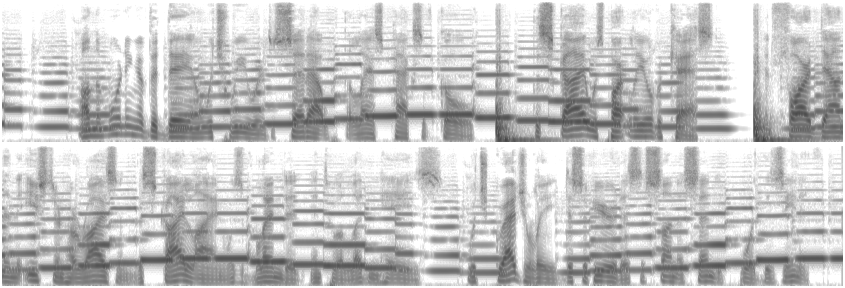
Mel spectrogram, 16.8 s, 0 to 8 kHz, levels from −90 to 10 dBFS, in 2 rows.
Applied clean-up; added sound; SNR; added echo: none; Wind instrument, woodwind instrument + Knock; -3 dB; none.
